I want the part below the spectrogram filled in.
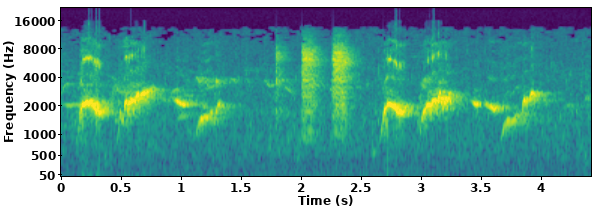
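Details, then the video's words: White-rumped shama (murai batu) song used to train other shamas: loud rich whistles swooping up and down, broken by two harsh, raspy noisy notes, then the whistled phrases return. "Masteran Murai Batu"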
